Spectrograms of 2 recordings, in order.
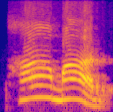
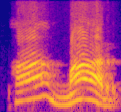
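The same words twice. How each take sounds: No difference in how they are said.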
